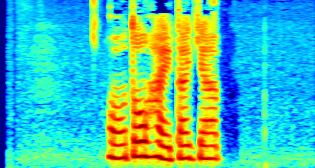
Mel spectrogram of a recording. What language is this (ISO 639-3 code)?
yue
